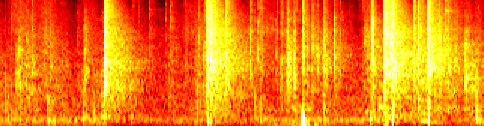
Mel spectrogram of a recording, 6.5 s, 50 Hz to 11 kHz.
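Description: Plastic-bodied Lancer Tactical M4A1 airsoft rifle being smashed to pieces: a series of loud, sharp cracking impacts a second or so apart, the last two close together.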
